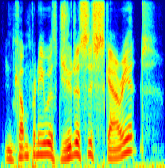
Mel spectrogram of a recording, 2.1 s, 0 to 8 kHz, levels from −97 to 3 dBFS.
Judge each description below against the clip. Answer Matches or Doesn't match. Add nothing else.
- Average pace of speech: Matches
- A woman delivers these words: Doesn't match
